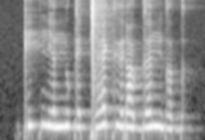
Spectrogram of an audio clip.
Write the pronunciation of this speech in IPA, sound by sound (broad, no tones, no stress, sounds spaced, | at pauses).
kʼ i k n i ə̯ n u ɡ ɛ ɡ͡ǀ æ kʲ ʊ ə̯ ɾ ɑ ʊ̯ ɡ ɜ n ɡ ʌ ɡ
